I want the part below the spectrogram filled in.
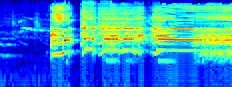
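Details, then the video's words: Young rooster crowing while running about: a loud, harsh, harmonic-rich crow in three bursts, a short opening note, a longer strained middle note, then a sustained drawn-out final note, lasting under two seconds against a quiet background. "Adorable rooster crowing sound effect | Amazing rooster Crowing Loudly"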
